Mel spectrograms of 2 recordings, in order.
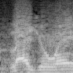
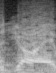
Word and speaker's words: Lajoie: Pronounce it LaJoie or LaJoy, whichever you like, still alive.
